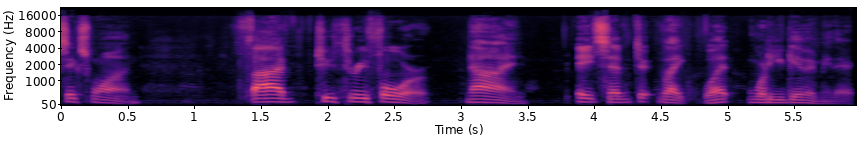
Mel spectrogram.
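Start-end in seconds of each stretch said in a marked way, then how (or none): 0.0-4.4 slow digits, awkward pauses, wrong rhythm and cadence. Giving a phone number as an example, phone number in odd cadence. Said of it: "giving you a phone number in the wrong cadence".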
